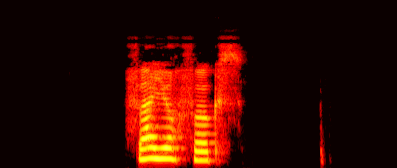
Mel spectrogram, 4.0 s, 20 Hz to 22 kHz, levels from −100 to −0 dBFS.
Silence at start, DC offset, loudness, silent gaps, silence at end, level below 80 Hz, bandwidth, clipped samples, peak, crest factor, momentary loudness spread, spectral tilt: 1.3 s; under 0.1%; -25 LUFS; none; 1.6 s; -88 dBFS; 7.8 kHz; under 0.1%; -8 dBFS; 22 dB; 19 LU; -4.5 dB/octave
